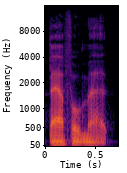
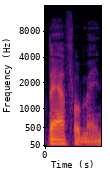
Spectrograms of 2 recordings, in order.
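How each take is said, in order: First: The name is pronounced the English way. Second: The name is pronounced the French way. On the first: The speaker calls it wrong. "not Baphomet" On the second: The speaker calls it right. "it is Baphomet ... Baphomet being French"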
